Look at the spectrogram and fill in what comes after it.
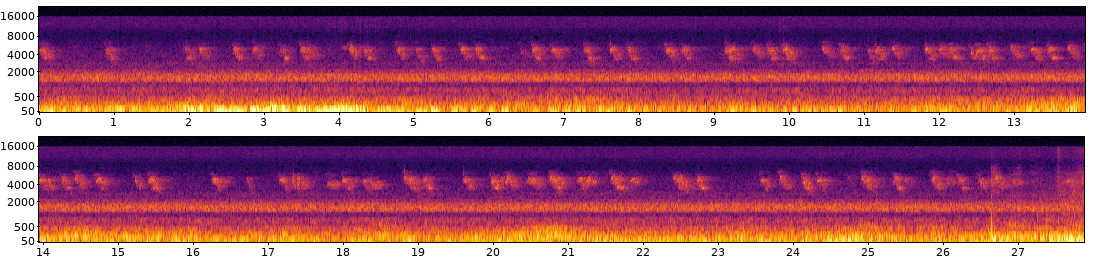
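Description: Outdoor ambience: small birds chirping rapidly and repeatedly over a steady faint hum and a low background rumble.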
